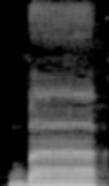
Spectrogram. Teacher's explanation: বা হরফকে দুই ঠোঁটের ভিজা থেকে পড়তে হয়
